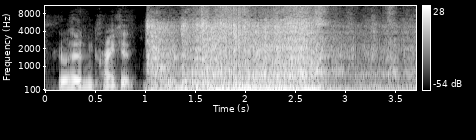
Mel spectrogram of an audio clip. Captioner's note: diesel engine rumbles to life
